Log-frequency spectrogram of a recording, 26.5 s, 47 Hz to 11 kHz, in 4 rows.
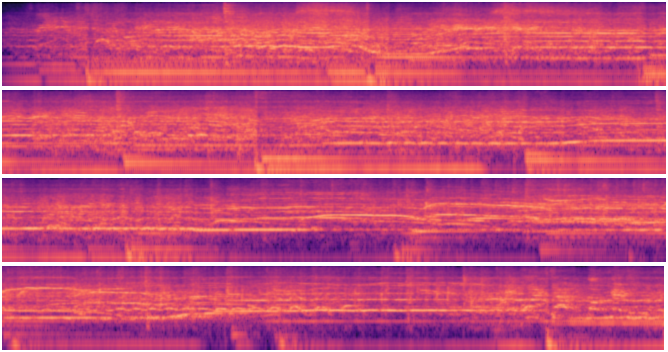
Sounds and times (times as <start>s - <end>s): Musical instrument: 0.0s - 26.5s.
